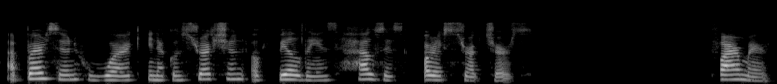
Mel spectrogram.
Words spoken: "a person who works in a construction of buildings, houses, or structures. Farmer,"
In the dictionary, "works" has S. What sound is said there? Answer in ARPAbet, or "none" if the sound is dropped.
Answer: none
